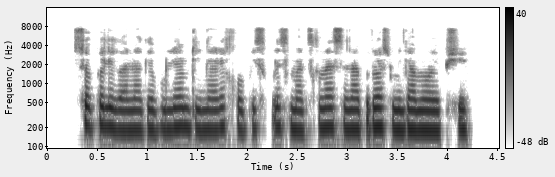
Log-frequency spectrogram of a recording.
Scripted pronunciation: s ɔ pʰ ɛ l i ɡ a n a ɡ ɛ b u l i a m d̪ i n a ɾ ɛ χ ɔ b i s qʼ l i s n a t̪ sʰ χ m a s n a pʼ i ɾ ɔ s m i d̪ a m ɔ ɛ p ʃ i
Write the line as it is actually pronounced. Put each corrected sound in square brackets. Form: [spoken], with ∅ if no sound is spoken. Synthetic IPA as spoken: s ɔ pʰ ɛ l i ɡ a n a ɡ ɛ b u l i a m d̪ i n a ɾ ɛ χ ɔ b i s qʼ l i s [m] a t̪ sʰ χ [n] a s n a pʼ i ɾ ɔ s m i d̪ a m ɔ ɛ p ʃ i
